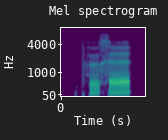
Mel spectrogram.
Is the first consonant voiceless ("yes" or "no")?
yes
